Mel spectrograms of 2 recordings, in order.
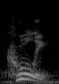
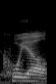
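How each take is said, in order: First: The name sounds like 'koo-lee'. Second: The name sounds like 'koo-yel'. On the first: The speaker calls it right. "It's Cooley" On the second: The speaker calls it wrong. "I'm saying Kuyel"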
